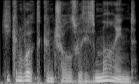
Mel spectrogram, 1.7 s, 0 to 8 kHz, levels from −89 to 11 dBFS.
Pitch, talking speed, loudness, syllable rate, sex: 110 Hz, 275 wpm, -18 LUFS, 5.5 syllables/s, male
